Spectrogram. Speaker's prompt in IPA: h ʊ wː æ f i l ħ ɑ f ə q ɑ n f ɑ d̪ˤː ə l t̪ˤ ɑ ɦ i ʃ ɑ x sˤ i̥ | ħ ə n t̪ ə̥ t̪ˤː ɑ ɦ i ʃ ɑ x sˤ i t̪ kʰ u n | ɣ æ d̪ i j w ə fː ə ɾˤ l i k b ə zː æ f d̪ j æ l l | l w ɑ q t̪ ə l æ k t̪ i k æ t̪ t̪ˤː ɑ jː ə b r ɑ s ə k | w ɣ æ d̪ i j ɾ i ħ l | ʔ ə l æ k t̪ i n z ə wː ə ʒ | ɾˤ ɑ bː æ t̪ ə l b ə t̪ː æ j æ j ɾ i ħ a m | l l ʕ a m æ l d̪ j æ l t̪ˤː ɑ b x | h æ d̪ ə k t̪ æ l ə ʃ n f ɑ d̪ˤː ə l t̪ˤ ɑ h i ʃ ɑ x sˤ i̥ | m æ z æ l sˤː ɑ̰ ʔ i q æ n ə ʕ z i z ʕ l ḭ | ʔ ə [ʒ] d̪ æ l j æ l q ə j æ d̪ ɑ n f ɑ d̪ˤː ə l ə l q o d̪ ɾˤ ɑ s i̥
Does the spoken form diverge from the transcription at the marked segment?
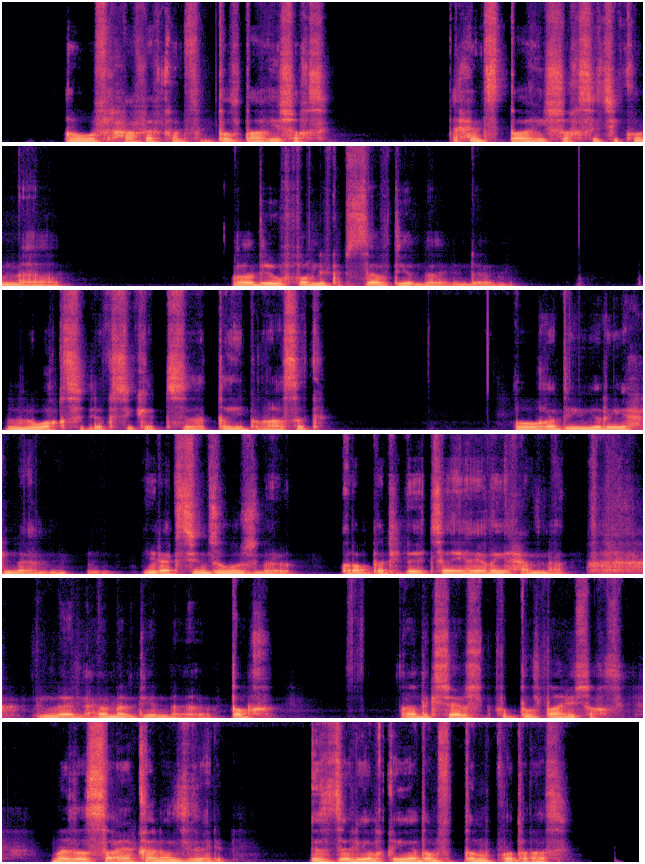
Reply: yes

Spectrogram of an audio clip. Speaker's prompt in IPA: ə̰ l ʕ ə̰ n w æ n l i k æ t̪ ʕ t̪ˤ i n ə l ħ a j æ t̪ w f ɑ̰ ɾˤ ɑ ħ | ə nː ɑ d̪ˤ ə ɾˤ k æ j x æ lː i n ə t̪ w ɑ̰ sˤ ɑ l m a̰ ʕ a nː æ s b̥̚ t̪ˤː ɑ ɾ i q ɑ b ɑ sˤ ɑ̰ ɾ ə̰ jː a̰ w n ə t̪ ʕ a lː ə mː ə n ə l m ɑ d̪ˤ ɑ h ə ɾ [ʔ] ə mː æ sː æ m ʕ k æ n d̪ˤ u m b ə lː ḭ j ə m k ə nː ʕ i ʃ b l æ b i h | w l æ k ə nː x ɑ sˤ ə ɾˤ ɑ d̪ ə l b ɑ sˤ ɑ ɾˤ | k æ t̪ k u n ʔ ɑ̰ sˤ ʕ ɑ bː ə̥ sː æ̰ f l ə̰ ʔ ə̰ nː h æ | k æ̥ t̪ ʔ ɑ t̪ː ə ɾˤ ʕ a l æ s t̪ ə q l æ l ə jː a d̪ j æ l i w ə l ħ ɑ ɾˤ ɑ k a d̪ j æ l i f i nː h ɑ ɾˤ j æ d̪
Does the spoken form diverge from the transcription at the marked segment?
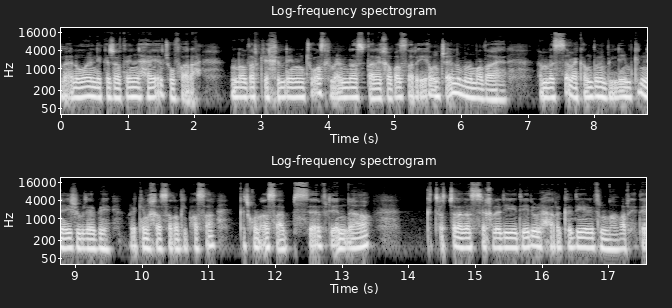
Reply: no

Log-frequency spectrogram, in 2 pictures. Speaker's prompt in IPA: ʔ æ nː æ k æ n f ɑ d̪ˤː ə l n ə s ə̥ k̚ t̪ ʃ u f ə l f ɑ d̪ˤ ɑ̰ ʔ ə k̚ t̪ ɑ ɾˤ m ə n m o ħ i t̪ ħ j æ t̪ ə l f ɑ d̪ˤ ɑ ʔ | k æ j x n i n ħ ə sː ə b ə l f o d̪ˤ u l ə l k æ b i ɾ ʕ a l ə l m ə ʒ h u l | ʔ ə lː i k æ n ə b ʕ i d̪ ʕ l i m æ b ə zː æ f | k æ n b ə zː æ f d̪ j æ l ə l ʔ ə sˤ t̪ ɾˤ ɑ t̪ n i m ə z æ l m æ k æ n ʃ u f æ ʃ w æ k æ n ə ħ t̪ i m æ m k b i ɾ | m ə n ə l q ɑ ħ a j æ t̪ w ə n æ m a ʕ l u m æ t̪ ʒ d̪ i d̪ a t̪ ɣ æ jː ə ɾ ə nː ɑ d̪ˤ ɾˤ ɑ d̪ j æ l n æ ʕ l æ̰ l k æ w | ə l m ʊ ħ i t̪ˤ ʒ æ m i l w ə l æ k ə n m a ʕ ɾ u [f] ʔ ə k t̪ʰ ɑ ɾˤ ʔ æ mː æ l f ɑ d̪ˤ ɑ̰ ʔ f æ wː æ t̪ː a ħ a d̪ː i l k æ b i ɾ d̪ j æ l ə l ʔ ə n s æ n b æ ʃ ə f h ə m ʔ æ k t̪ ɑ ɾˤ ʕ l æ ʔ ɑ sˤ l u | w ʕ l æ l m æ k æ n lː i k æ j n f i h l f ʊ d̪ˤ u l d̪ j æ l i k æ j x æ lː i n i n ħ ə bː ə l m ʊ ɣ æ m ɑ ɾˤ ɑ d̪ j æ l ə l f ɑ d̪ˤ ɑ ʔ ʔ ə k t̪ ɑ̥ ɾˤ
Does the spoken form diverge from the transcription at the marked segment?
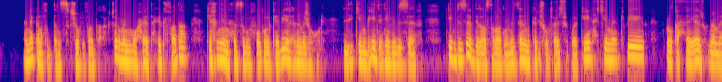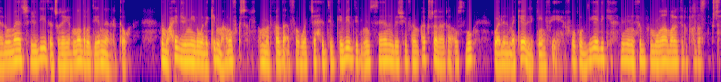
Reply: no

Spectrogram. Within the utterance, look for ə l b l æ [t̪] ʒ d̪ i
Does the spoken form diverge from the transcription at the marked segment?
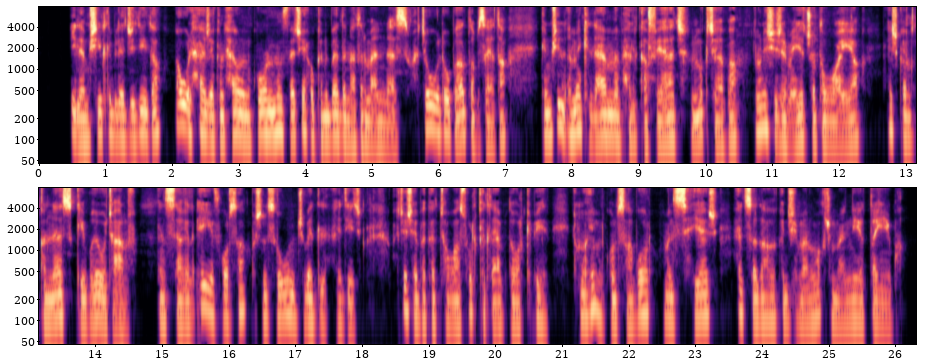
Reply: yes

